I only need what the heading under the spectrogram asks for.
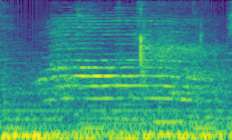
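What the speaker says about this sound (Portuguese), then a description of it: "Minha gata tá reclamando ali de fundo." A pet cat meows in complaint in the background of a room, a faint, drawn-out cry over a steady low hum.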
